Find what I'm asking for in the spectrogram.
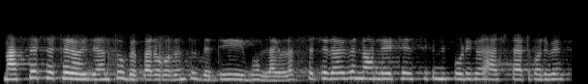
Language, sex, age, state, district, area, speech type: Odia, female, 45-60, Odisha, Sambalpur, rural, conversation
